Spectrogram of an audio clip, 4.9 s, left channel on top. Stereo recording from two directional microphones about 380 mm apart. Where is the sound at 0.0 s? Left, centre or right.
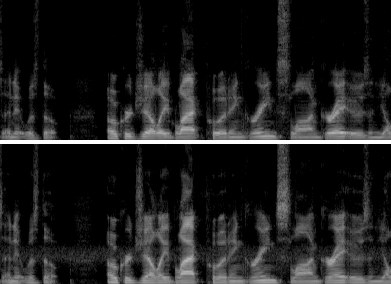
Centre.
